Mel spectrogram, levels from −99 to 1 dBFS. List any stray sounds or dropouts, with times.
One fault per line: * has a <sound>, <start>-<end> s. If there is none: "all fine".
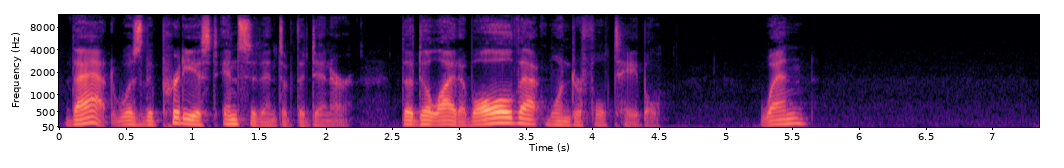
all fine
